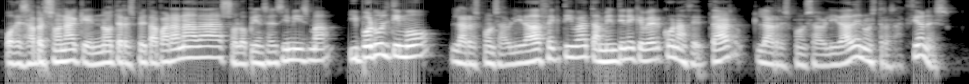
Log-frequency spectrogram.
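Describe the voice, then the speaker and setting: Man explaining calmly, fairly high voice. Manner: calm, reasoned explaining with worked examples. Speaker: self-help video host. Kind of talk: explanatory talk on relationships.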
